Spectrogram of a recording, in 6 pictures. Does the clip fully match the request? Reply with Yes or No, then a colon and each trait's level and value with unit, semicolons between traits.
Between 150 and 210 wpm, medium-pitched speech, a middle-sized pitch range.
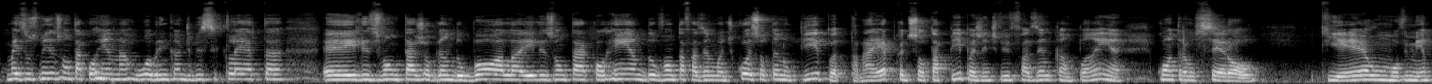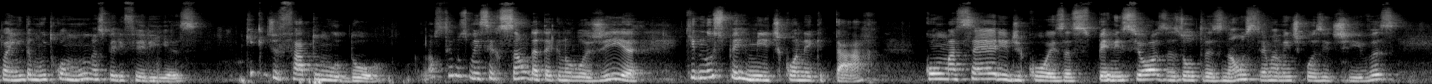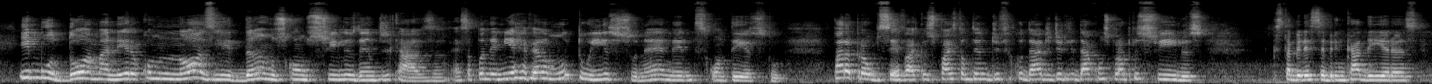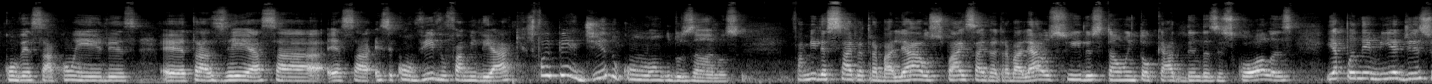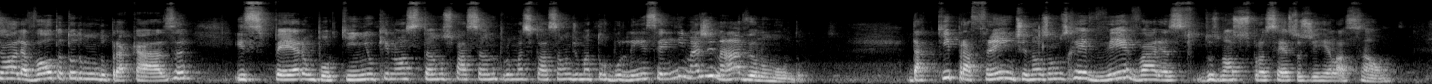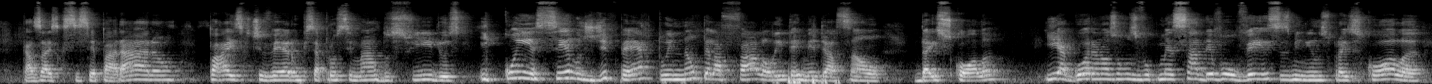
No: average, 155 wpm; high, 215 Hz; average, 3.8 semitones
